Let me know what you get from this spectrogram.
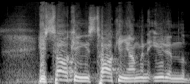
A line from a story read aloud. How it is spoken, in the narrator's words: the blonde shouted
